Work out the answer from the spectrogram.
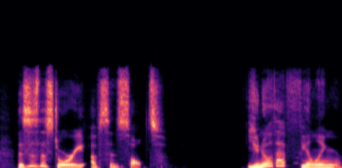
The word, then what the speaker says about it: Cinsault: It's called Cinsault, and you say it like Cinsault.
